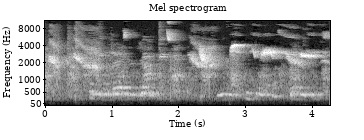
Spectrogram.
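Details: Captive great saltators, a male and a female, being paired for breeding at a breeding facility, 12 October 2019; clear whistled phrases, some steady, others sliding, mixed with a human voice in the background.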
